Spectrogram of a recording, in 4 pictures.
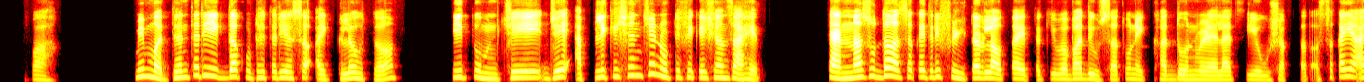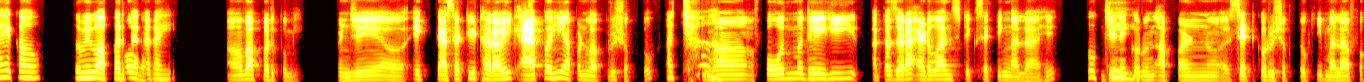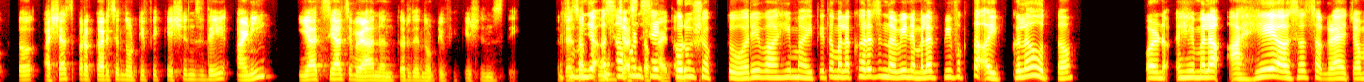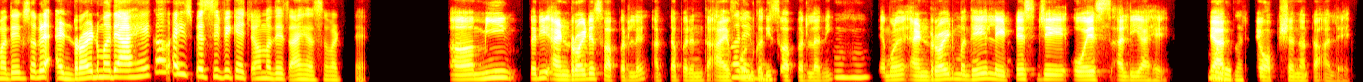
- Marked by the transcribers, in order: other background noise; in English: "एडवान्स्ड"; in English: "स्पेसिफिक"
- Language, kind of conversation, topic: Marathi, podcast, तुम्ही सूचनांचे व्यवस्थापन कसे करता?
